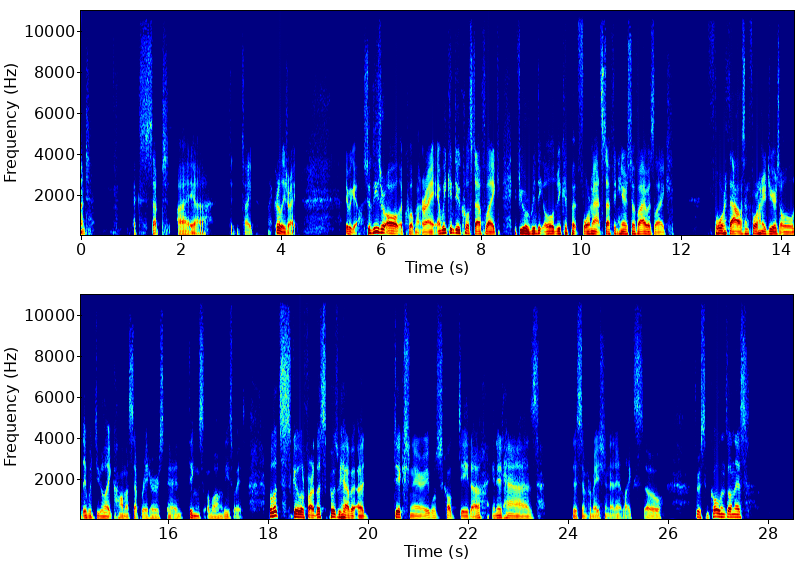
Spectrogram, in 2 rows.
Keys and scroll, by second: 4.4 ctrl+r, 13.7 ctrl+r, 24.0 super+c, 26.2 super+v.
